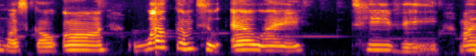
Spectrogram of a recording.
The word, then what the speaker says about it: ELAY: Welcome to LA TV. My name is LA, pronounced like LA, like the city.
